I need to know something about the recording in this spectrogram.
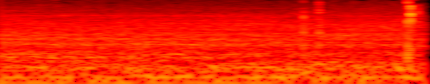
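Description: A steady low hum with a soft even hiss, unchanging throughout, with one faint tick about one and a half seconds in.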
